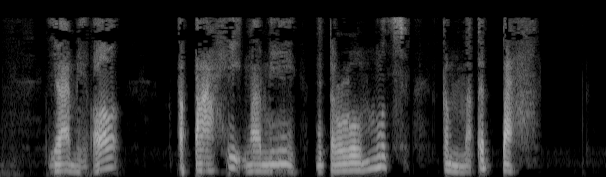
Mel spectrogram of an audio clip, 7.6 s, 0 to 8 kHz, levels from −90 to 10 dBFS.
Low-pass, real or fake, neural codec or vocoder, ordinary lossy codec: 7.2 kHz; fake; codec, 16 kHz in and 24 kHz out, 0.6 kbps, FireRedTTS-2 codec; MP3, 24 kbps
